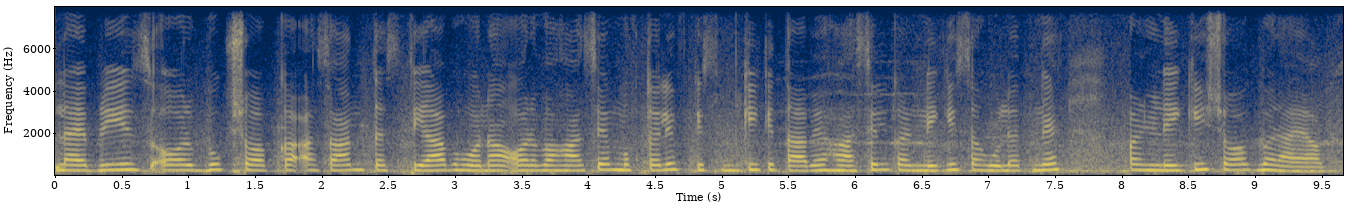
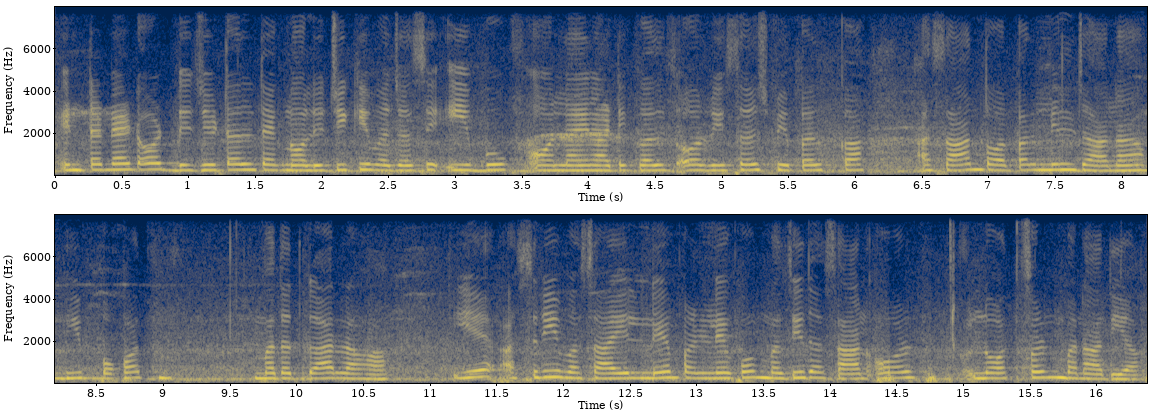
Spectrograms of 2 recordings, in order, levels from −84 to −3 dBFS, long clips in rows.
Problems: constant background noise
